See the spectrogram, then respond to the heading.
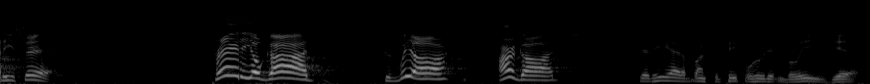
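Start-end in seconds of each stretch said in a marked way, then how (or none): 2.1-5.6 loud, slow, high plea; desperate shout. Acted. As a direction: beg him at full voice. Sailors pleading with Jonah.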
